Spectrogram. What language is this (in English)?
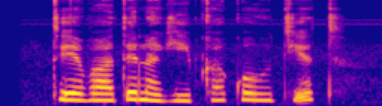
Kalenjin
